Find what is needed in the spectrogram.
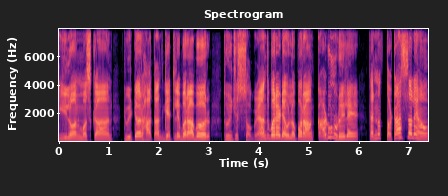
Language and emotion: Goan Konkani, surprised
